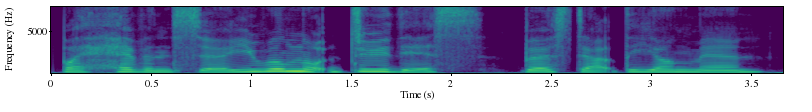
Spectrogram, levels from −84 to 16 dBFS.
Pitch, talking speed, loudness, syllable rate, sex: 210 Hz, 215 wpm, -17 LUFS, 4.2 syllables/s, female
